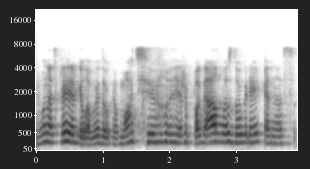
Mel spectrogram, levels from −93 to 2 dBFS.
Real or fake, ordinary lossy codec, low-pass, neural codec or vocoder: real; Opus, 64 kbps; 7.2 kHz; none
